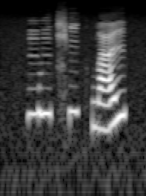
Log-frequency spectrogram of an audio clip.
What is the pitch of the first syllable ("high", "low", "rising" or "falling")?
high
